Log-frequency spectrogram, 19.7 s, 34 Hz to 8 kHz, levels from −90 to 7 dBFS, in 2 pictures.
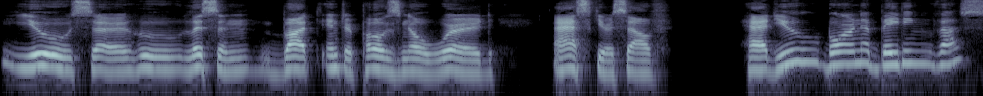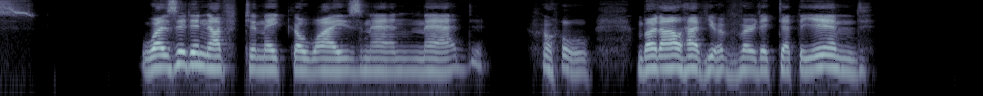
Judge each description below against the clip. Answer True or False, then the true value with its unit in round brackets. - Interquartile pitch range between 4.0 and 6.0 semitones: False (3.2 semitones)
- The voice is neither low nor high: True (155 Hz)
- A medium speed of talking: False (105 wpm)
